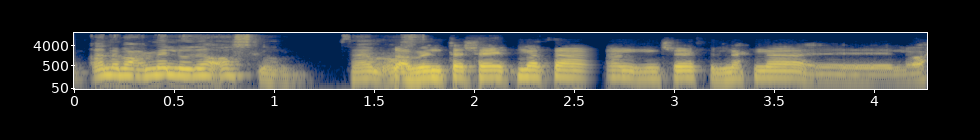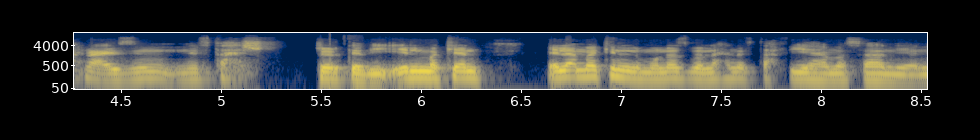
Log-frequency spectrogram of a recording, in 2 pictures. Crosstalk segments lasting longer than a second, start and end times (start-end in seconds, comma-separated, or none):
none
